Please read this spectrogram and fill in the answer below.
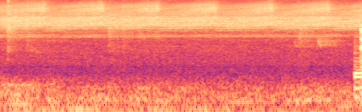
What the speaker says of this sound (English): can you hear the fucking crickets outside?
